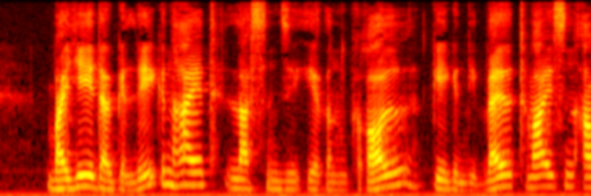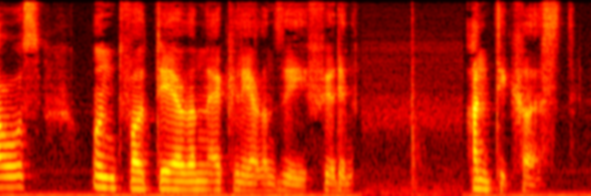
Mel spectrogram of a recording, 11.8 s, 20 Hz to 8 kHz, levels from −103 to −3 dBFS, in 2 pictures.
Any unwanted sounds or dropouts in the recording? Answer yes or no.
yes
